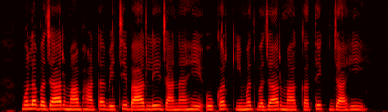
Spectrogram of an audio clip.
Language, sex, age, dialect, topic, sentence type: Chhattisgarhi, female, 18-24, Northern/Bhandar, agriculture, question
